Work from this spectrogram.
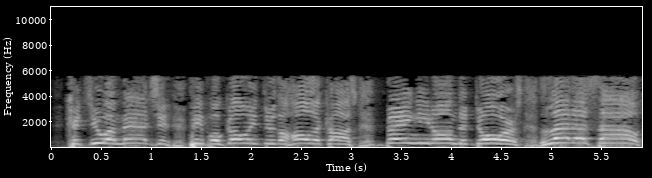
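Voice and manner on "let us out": frantic, panicked, desperate top-of-the-lungs scream. Describing Holocaust victims banging on the doors, the speaker imitates desperate screaming. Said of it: "screaming at the top of their lungs".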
